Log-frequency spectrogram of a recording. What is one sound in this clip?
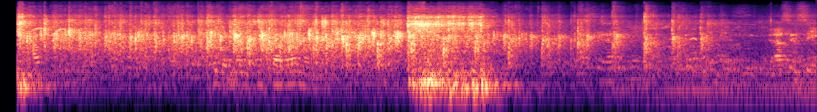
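A group of people applaud outdoors.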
